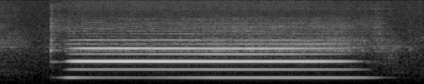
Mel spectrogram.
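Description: A single clarinet F note held steadily for about three seconds, clear and close, with a sharp attack that fades out at the end.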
